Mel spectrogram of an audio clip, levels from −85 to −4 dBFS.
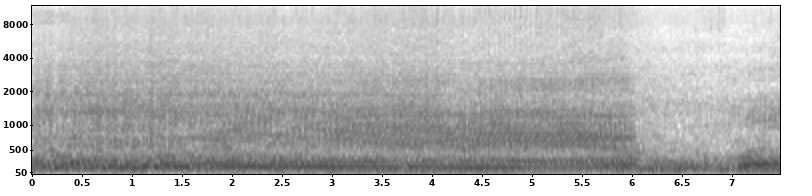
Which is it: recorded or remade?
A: recorded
